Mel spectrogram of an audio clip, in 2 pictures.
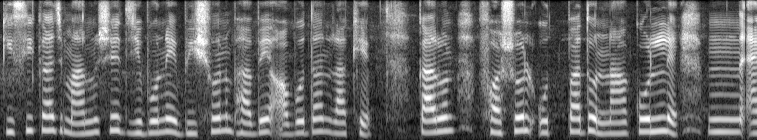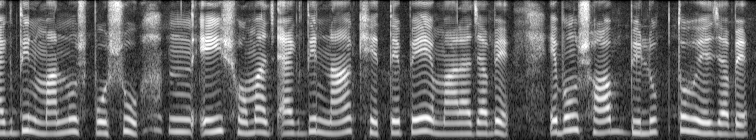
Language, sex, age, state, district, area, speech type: Bengali, female, 18-30, West Bengal, Paschim Bardhaman, urban, spontaneous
